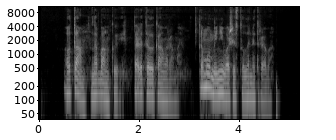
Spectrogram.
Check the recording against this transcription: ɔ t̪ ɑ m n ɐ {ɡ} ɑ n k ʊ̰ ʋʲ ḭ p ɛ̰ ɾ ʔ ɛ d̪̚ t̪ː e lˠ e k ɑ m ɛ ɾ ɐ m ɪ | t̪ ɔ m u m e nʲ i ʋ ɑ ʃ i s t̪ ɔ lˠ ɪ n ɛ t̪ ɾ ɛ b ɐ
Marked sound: incorrect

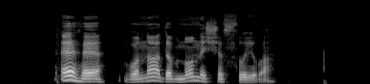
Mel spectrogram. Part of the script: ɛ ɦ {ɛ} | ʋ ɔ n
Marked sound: correct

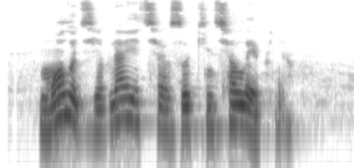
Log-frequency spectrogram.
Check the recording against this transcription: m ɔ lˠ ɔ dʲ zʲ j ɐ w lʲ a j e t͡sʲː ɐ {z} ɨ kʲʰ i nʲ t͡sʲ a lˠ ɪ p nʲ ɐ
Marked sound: correct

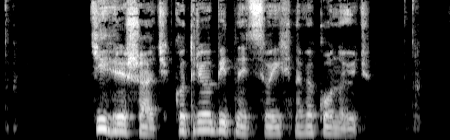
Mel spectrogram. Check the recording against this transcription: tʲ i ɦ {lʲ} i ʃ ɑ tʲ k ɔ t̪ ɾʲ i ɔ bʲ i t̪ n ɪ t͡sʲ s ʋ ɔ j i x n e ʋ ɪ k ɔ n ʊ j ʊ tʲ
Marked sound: incorrect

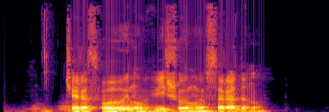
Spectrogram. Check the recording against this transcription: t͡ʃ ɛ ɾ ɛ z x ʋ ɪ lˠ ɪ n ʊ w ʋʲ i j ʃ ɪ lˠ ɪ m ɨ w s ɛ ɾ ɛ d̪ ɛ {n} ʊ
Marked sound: correct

